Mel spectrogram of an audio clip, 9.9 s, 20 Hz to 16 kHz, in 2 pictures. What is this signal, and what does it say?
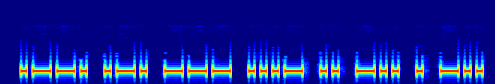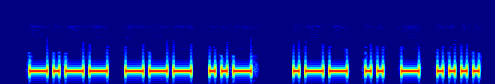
Morse code, heard as a keyed tone, about 20 wpm, 600 Hz. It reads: PROVIDED YOU WITH
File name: cw-books / winnie-the-pooh / winnie-20wpm-page-0119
